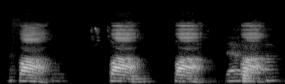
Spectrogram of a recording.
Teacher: তো উপরের ঠোঁট, উপরের দুই দাঁত এবং নিচের ঠোঁটের ভিজে অংশ মিলিয়ে উচ্চারিত হয় ফা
